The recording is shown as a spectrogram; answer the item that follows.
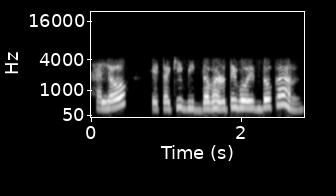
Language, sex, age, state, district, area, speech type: Bengali, female, 18-30, West Bengal, North 24 Parganas, urban, conversation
